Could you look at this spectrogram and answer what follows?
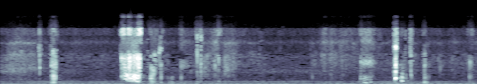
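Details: Short, abrupt hiccup bursts at irregular intervals against low room noise, recorded with a Flip Video camcorder. Hiccups.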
